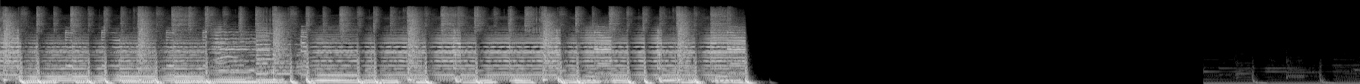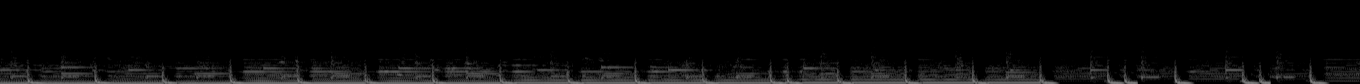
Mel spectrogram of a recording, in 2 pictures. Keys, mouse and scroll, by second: 10.2 click, 13.2 click, 13.2-27.2 drag.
